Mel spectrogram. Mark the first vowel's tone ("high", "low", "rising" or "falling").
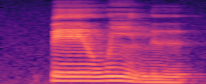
high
